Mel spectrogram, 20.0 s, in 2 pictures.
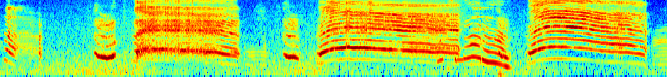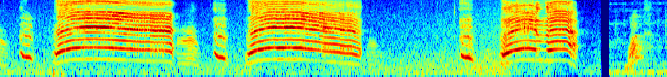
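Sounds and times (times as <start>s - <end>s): parrot crying calls: 1.4s - 7.0s, 7.9s - 10.2s, 10.8s - 13.0s, 13.7s - 15.5s.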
